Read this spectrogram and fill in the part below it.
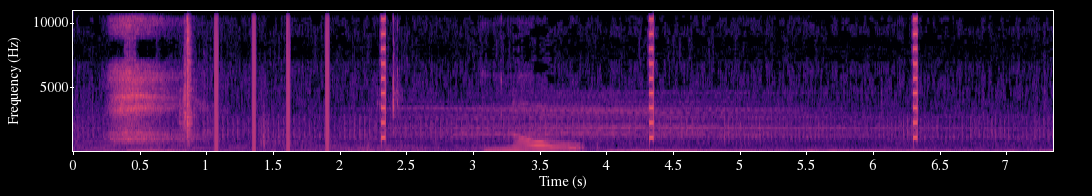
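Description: Short electronic beeps sound.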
